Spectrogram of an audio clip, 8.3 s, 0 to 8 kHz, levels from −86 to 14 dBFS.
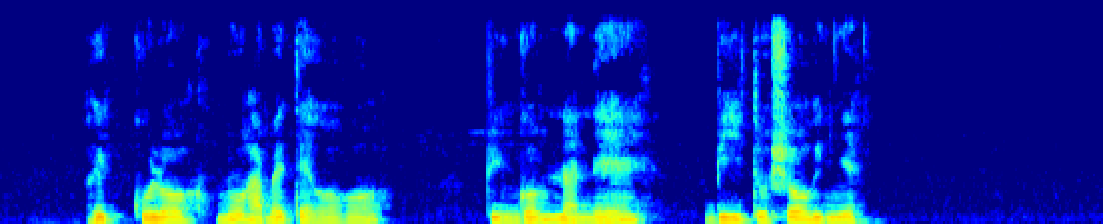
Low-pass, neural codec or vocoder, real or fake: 7.2 kHz; none; real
